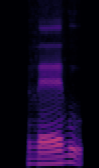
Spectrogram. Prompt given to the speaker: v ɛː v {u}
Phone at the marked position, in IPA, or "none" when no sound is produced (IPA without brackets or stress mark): u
